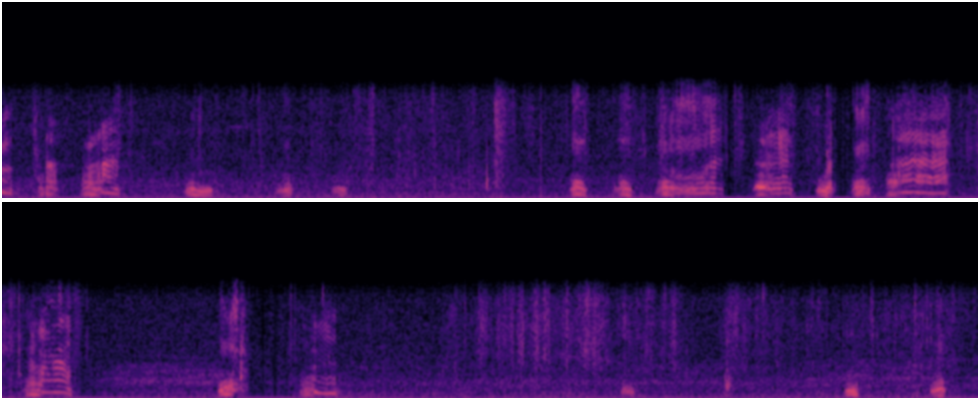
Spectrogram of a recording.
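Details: Pet boar being noisy while trying to eat the camera; close, irregular bursts of harsh grunts and short squealy oinks, some with wavering tone, about two a second with pauses between.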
